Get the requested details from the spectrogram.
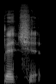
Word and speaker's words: Bichette: He pronounces it Bichette, I think.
